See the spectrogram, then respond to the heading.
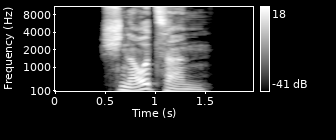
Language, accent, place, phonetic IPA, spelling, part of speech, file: German, Germany, Berlin, [ˈʃnaʊ̯t͡sɐn], Schnauzern, noun, De-Schnauzern.ogg
- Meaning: dative plural of Schnauzer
